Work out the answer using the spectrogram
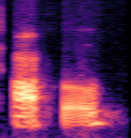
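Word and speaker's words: offal: and what is this awful is how you pronounce it aul does anyone awful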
